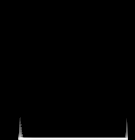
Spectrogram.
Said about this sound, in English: a sine wave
